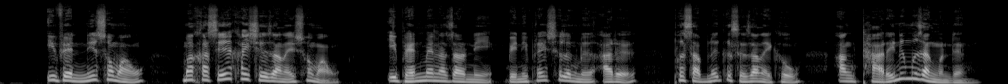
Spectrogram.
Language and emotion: Bodo, happy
